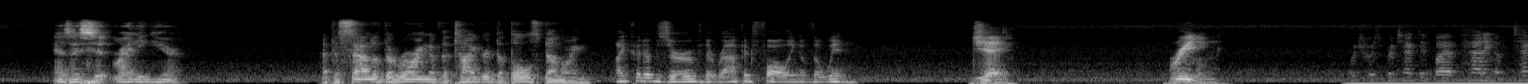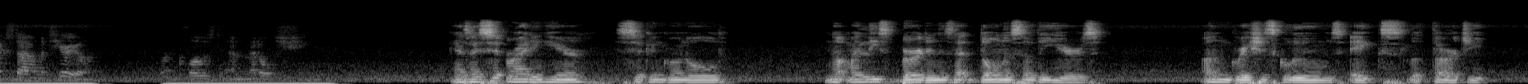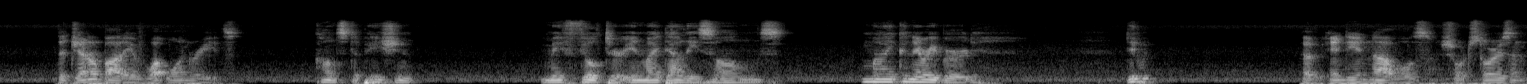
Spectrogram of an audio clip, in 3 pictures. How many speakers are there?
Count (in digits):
5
